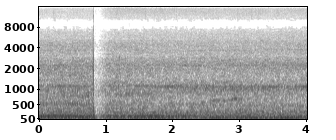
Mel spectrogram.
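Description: A large engine running steadily and low-pitched, over the hiss of heavy rain.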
